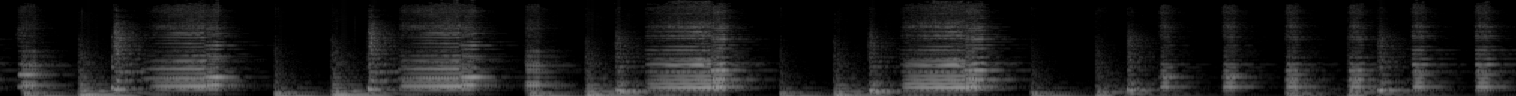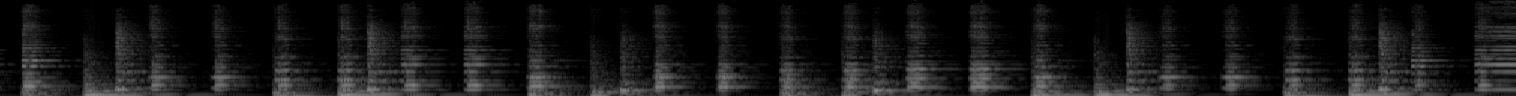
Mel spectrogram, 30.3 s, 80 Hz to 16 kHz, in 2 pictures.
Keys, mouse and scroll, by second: 1.4 click, 9.2 Tab, 9.2 g, 12.5 middle click, 15.9 g, 25.6 middle click, 26.6-27.4 scroll down 5, 27.4 middle click.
